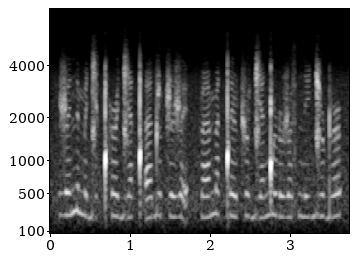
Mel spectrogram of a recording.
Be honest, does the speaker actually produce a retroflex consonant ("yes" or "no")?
yes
